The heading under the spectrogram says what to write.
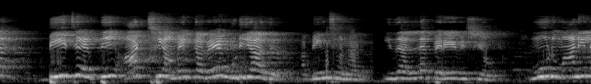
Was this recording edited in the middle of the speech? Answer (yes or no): yes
